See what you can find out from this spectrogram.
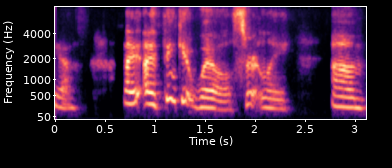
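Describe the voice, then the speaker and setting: On a very clean recording with a silent background, a woman sounds somewhat breathy at a fairly high pitch. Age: 50s. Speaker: podcast host. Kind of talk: casual interview.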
